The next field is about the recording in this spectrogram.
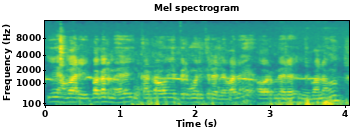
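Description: Loud background noise surrounds a man who talks at a moderate speed. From Uttarakhand, Pauri Garhwal; Uttarakhand. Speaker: village vlogger. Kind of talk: casual chat. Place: home room.

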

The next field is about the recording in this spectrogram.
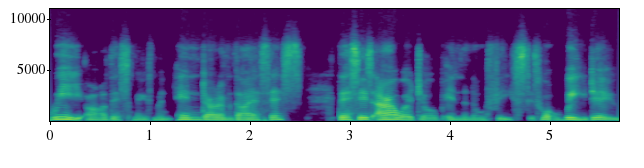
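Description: A woman with a plain, everyday voice speaks with fairly even intonation. The sound is dry with no echo, over a quiet background. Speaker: director of religious resource centre; webinar speaker. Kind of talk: webinar moderation. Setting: video call. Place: home room. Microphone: headset.

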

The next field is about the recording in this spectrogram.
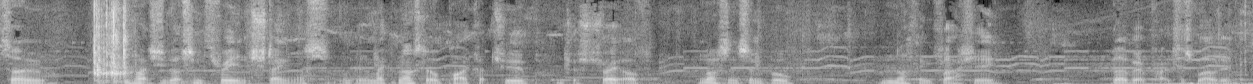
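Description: A man talks at a fairly quick pace over clear background music. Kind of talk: casual vlog chat. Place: street. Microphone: phone near.

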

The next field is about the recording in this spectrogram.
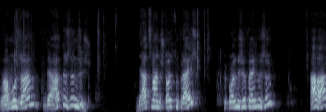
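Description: This man's voice sits high in pitch. He talks at a moderate pace. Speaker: food reviewer. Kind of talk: casual food review vlog. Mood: playful, joking. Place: kitchen. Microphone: phone near.

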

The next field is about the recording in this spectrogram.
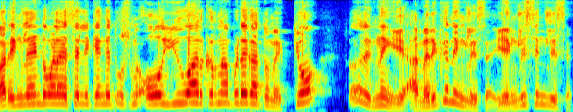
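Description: Lively intonation and an animated tone run through this voice in a Rajasthani accent. The pace is fairly quick. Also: man, extremely high pitch for a man, quiet background. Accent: Rajasthani-accented Hindi. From Rajasthan, India. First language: Rajasthani (speaking Hindi). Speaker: teacher. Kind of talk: lecture. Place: classroom. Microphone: headset.

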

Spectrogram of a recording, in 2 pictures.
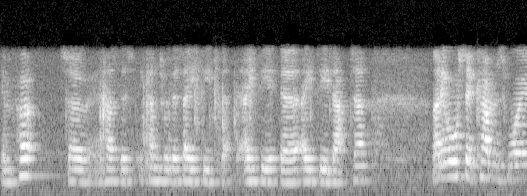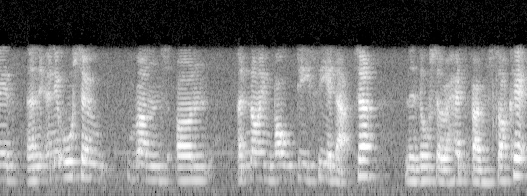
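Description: A man speaks at a moderate pace and a high pitch, with fairly even intonation and long, frequent pauses. Audible room echo and light background noise are present. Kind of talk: tutorial. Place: home room. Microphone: camera far.

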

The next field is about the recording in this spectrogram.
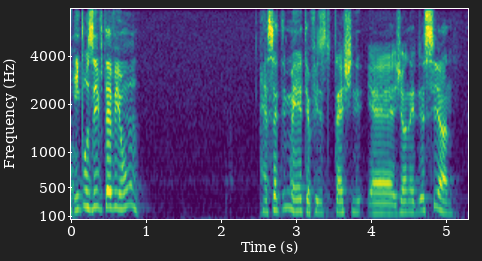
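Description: A man with a northeastern Brazilian accent speaks at a moderate pace. His voice is high for a man, with ordinary pitch variation. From Northeast Brazil. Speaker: actor. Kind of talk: interview answer. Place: studio. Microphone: studio mic.

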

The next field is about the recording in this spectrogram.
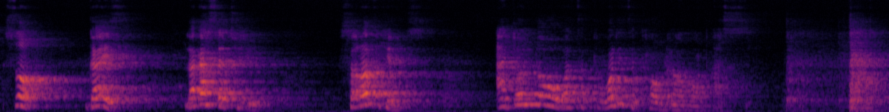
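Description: A man speaks at a very slow pace. His voice carries a strong room echo. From South Africa. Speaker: travel vlogger. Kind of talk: casual monologue to camera. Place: home room. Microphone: camera far.

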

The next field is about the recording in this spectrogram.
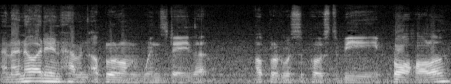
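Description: A fairly low male voice at a fairly quick pace over noticeable background noise. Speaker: gaming YouTuber. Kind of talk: casual video update, talking to camera. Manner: halting, rambling, self-correcting.

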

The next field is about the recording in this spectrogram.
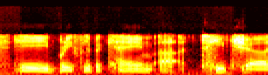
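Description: A man speaks with an American accent over noticeable background noise. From eastern England, Cambridgeshire. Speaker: history professor. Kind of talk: interview. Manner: articulate, with frequent uh fillers.

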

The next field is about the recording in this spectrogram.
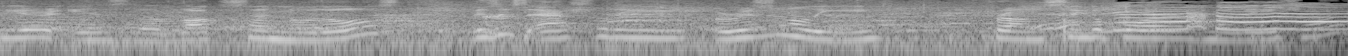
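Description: Crowd noise sits in the background as a woman speaks. Her pace is moderate and her pitch varies in an ordinary way. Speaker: food vlogger. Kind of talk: casual vlog chat, food review. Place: cafe. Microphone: phone near.

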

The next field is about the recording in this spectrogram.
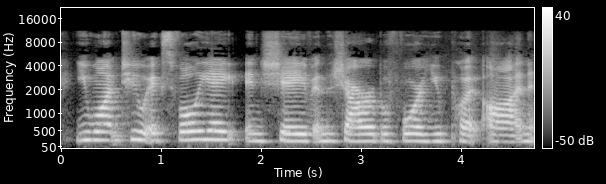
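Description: A woman talks at a fairly slow pace with monotone, flat intonation. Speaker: beauty vlogger. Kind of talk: casual vlog tutorial. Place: home room.

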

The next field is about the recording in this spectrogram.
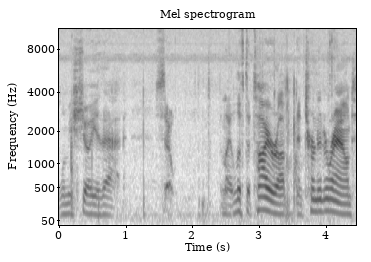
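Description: At a fairly slow pace and with ordinary pitch variation, the voice has a dry sound with no echo over light background noise. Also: man. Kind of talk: tutorial. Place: garden. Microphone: phone near.

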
